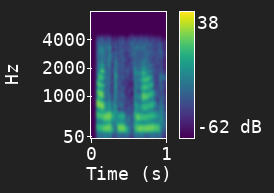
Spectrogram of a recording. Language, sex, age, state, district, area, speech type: Urdu, female, 18-30, Bihar, Khagaria, rural, conversation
